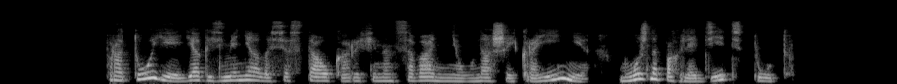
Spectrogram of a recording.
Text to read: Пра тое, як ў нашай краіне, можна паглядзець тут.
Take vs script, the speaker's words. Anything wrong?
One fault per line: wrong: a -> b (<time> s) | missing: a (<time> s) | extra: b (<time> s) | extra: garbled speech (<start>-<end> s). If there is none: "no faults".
extra: змянялася стаўка рэфінансавання (2.2 s)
